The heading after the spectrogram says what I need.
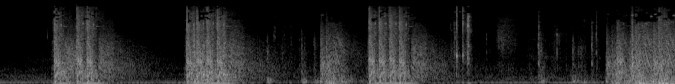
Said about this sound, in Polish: Co tam strzela?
